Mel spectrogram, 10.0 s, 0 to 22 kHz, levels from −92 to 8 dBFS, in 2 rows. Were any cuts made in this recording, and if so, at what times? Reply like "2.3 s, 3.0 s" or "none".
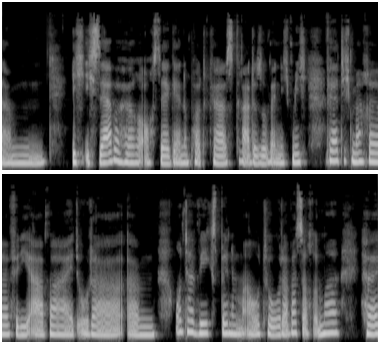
4.3 s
